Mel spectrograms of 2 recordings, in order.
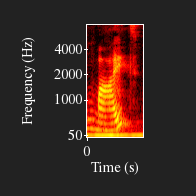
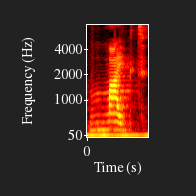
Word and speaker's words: might: not logo depois do might, lembrando que os GH são silenciosos, então você não vai pronunciar might, não, é might, might. Só ignora o GH e a pronúncia vai sair perfeitinha.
